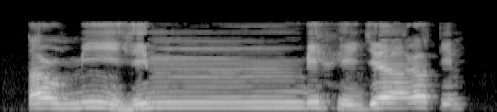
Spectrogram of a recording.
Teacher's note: Karena mim sukun bertemu dengan ba itu dibaca dengung ya. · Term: ikhfa syafawi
